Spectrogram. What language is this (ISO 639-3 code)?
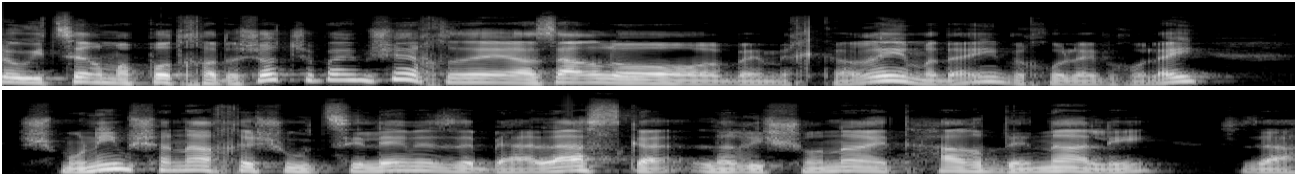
heb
